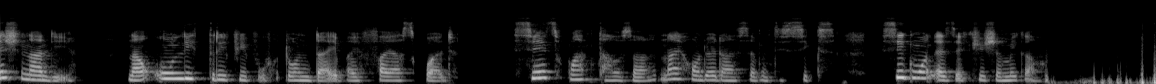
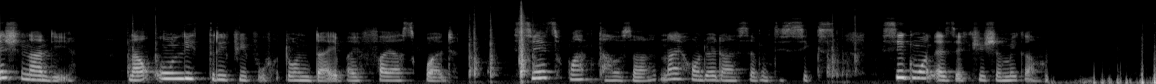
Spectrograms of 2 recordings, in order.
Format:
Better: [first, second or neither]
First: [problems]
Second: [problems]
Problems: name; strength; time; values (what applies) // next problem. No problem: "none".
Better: first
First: none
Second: background sound (Telephone); 14 dB below the speech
